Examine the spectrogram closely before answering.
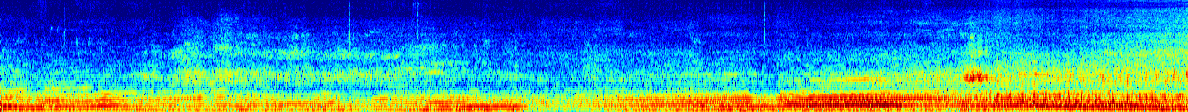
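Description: Tyres squeal on asphalt as a car drifts.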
